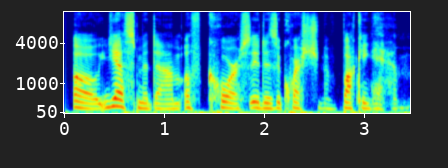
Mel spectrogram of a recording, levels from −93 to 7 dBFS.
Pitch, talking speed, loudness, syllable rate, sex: 175 Hz, 190 wpm, -20 LUFS, 5.2 syllables/s, female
